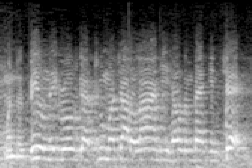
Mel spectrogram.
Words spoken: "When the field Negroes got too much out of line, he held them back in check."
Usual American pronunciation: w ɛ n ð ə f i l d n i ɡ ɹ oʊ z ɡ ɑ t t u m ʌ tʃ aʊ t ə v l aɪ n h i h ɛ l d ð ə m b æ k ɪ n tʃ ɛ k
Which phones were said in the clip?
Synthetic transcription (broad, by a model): w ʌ n ð ə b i l n i ɡ ɹ oʊ z ɡ ɑ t t u m ʌ tʃ aʊ t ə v l aɪ n i h ɛ l d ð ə m b æ k ɪ n tʃ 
